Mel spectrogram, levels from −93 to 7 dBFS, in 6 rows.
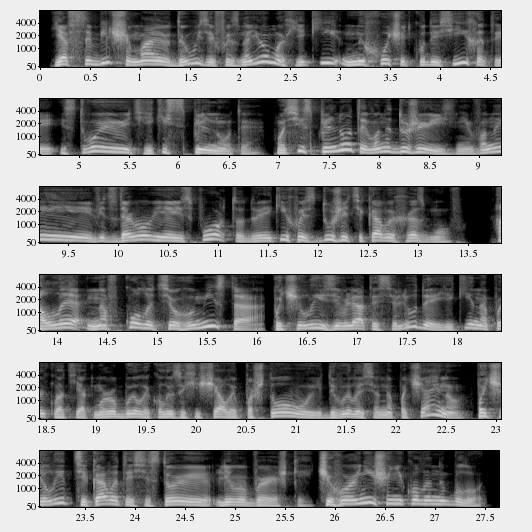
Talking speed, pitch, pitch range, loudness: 130 wpm, 150 Hz, 130-180 Hz, -20 LUFS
